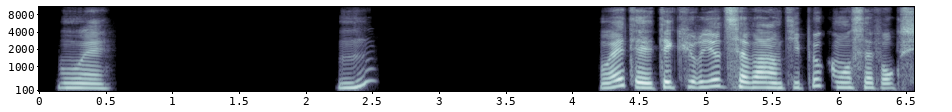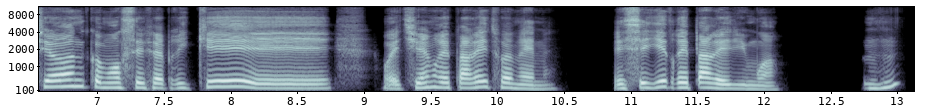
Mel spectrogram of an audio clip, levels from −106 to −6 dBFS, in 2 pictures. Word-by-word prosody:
Ouais. 180 -2 -4 1.7
Mmh 185 +3 -4
mh. 390 - -10 1.7
Ouais, 215 +9 +2
tu 205 - 0
es 185 -1 +4
tu 210 - +1
es - - -2
curieux 215 +5 -1
de 240 - -2
savoir 200 -2 +4
un 190 - +1
petit 190 +2 -7
peu 260 - -6
comment 205 -6 -5
ça 190 0 -1
fonctionne? 225 +7 +1
Comment 195 -3 0
c'est 195 0 0
fabriqué? 175 -2 +2
Et 165 - -15 0.4
ouais, - - -2
tu 150 - -2
aimes 200 +3 0
réparer 195 +2 +1
toi-même. 150 -6 -3 0.4
Essayer 190 +6 +2
de 220 - -13
réparer 195 -4 +3
du 155 -1 -6
moins. 135 -2 -7 0.6
Mmh 165 +4 -7
mh. - - -5
190 Hz, 150 wpm, -22 LUFS, 170-210 Hz, 1.7 s, es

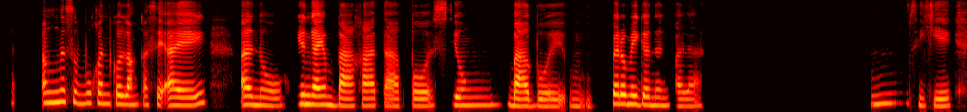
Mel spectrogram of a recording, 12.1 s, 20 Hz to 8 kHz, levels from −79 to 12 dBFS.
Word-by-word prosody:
Ah. - - -17 0.4
Ang 280 +1 +3
nasubukan 270 -3 -2
ko 245 - +3
lang 230 0 +1
kasi 225 -1 -4
ay 210 +6 +2 0.4
ano, 210 -3 +1 0.2
yun 240 -1 +5
nga 230 - +10
yung 225 -2 +2
baka, 195 0 +2
tapos 190 +1 -3
yung 215 +1 -3
baboy. 185 -3 +1
Mm. 190 -1 -10 0.2
Pero 245 -1 +6
may 235 -1 +3
ganun 210 -2 0
pala. 190 +1 -6 2.1
Hmm, 260 +3 -5
sige. 195 -5 -5
210 Hz, 110 wpm, -24 LUFS, 195-235 Hz, 2.1 s, nga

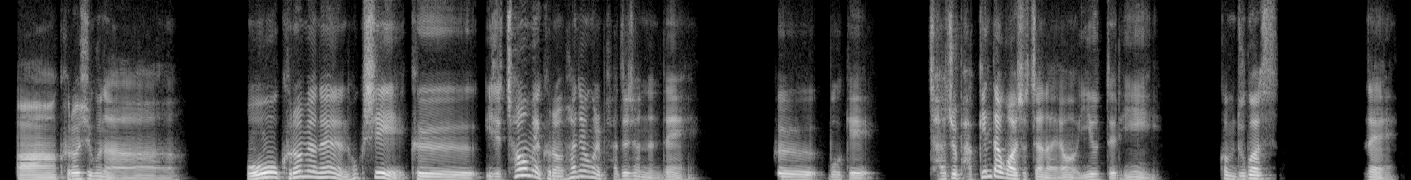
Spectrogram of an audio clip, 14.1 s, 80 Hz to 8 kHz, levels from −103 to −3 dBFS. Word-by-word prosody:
아 100 0 +2
그러시구나. 95 - -2 0.6
오, 200 +11 +8
그러면은 215 +1 +1
혹시 200 +5 +2
그 115 -6 +1
이제 125 -1 -4
처음에 270 - +2
그런 135 -6 -2
환영을 220 - -2
받으셨는데 125 - -6 0.7
그 115 -4 -1
뭐 110 - -6
이렇게 100 -2 -3 0.5
자주 135 +7 -1
바뀐다고 230 +2 +2
하셨잖아요, 105 -8 +1
이웃들이. 105 -3 -5 0.6
그럼 140 -4 -4
누가 145 +3 +3
스 150 +1 -8 0.9
네. 95 -5 -3
125 Hz, 235 characters per minute, -23 LUFS, 100-155 Hz, 0.9 s, 오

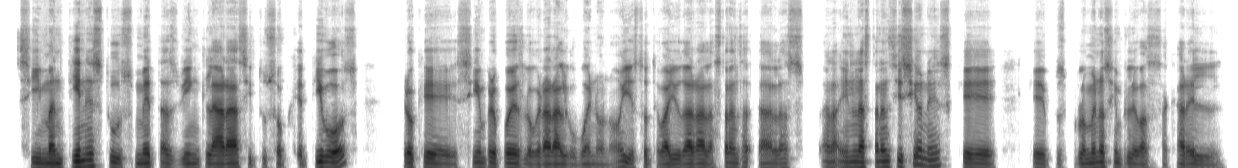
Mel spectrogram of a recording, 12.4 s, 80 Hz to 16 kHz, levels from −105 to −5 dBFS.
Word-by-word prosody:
si 105 -1 -3
mantienes 120 +8 +4
tus 100 -4 -3
metas 95 -2 0
bien 95 +1 -2
claras 95 +1 +5
y - - -10
tus - - -13
objetivos, 115 -1 +1 0.4
creo 100 0 +2
que 95 -4 0
siempre 105 -1 -1
puedes 95 -2 +3
lograr 90 0 +2
algo 90 -2 +1
bueno, 85 0 -6
¿no?, 95 +8 -8
y 115 - +2
esto - - -7
te 90 - -12
va 90 - +5
a - - +4
ayudar 90 0 +3
a 95 - +5
las 90 - -6
transac 100 -2 -2
a 90 - -2
las 95 +1 -7 0.3
en 110 0 -2
las 110 0 +4
transiciones 130 +5 -1
que 95 -3 0 0.3
que, 95 -2 -3
pues, - - -19
por 100 - -10
lo 95 - +1
menos, 105 +2 +1
siempre 100 -1 -6
le 90 - 0
vas 85 -1 -3
a - - -22
sacar 90 -1 -2
el 85 -3 -4
95 Hz, 210 wpm, -27 LUFS, 90-105 Hz, 0.4 s, claras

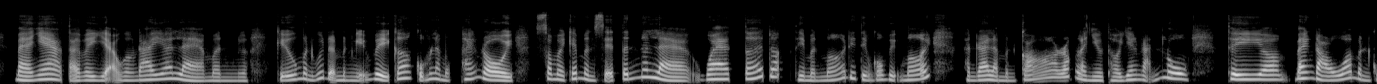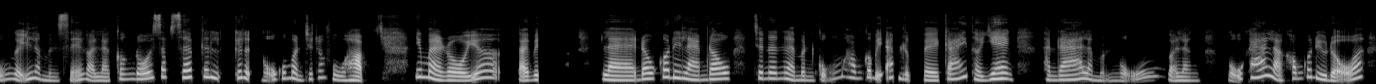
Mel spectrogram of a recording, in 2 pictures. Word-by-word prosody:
Mà 195 -2 +4
nha, 230 +2 +3
tại - - -1
vì 190 0 0
dạo 185 - +1
gần 185 0 -5
đây 215 +4 +1
á 265 +1 +1
là 185 -9 +1
mình, 170 0 -6 0.4
kiểu, 200 +5 +1
mình 255 -5 -3
quyết 280 +7 -4
định - - 0
mình 195 - -4
nghỉ 180 - -3
việc 225 -5 +3
á, 280 +2 +1
cũng - - -3
là 255 -1 -1
1 180 -4 -7
tháng 250 +6 -4
rồi, 195 - +5 0.2
xong 250 -2 -3
rồi 220 - -1
cái 260 +7 0
mình 240 -7 -3
sẽ 185 -1 -1
tính 240 - -3
á 340 - +1
là 185 - +3 0.2
qua 240 +1 +5
Tết 280 +8 +1
á, 355 -1 0 0.2
thì 205 - -2
mình 180 -1 -5
mới 205 +10 -3
đi 290 -3 -3
tìm 210 -5 -3
công 215 +1 -3
việc 200 -3 -3
mới, 220 - 0 0.3
thành 195 -2 -6
ra 205 +2 +3
là 200 -2 +1
mình 175 -2 -7
có 155 -1 -3
rất 175 +1 0
là 265 -6 +1
nhiều 185 -2 -1
thời 180 -2 -3
gian 215 +1 0
rảnh 205 +6 -6
luôn. 265 -5 +4 0.4
Thì, 230 -1 +5
ờ, 220 -1 +3
ban 280 +1 +2
đầu 210 -5 +2
á, 280 - +2
mình 250 -10 -5
cũng 240 - -6
nghĩ 240 +1 +1
là 280 - 0
mình 180 -4 -6
sẽ, 215 +5 -3
gọi 200 -7 0
là, 175 -1 -2
cân 245 +6 -6
đối 255 +3 +2
sắp 340 +1 -3
xếp 330 0 +2
cái 340 -1 0
l - - +4 0.2
cái 310 - 0
lịch 280 - +1
ngủ 185 - -2
của 275 - -2
mình 275 -7 -1
cho 245 - -6
nó 315 - -4
phù 215 -5 -2
hợp, 190 -1 +5 0.5
nhưng 345 -1 0
mà 275 -10 +5
rồi 190 -1 +4
á, 315 +4 +2 0.2
tại - - +3
vì 215 - +1 0.6
là 200 -4 +4
đâu 255 +3 +3
có 340 +5 +2
đi 310 -2 +2
làm 215 -5 +2
đâu, 250 +2 +5 0.2
cho 280 - -1
nên 270 -1 0
là 255 -4 +1
mình 195 -1 -5
cũng 265 - -7
hông 300 -5 -5
có 325 - -1
bị - - 0
áp 320 -1 -2
lực 265 - -4
về 195 -2 +3
cái 255 - 0
thời 210 -6 -1
gian, 255 +3 +4 0.3
thành 210 -2 -5
ra 210 +2 +2
á 260 - +1
là 260 - +1
mình 180 -3 -9
ngủ, 175 +1 -6
gọi - - -1
là, 180 -1 -2 0.3
ngủ - - -1
khá 325 +4 +1
là 390 - +2
không 275 0 -5
có 345 - -2
điều 255 -9 +1
độ 205 +7 +3
á, 270 +5 +3
225 Hz, 270 wpm, -21 LUFS, 190-270 Hz, 0.6 s, rồi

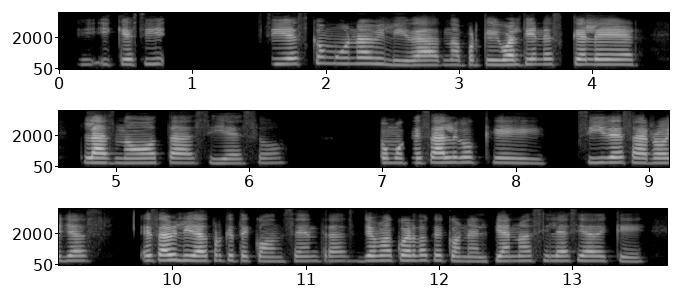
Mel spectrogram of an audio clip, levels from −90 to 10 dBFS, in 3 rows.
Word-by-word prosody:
Y 260 +1 -18
y - - -13
que 270 0 0
sí, 285 +2 -7 0.7
sí 285 0 +1
es 290 0 +2
como 325 -2 -6
una 310 0 +3
habilidad, 240 -5 0
¿no? 245 0 -7
Porque 250 0 -4
igual 255 +1 +4
tienes 275 0 0
que 275 - +3
leer 265 -1 +3 0.4
las 255 -1 +7
notas 245 0 -1
y 230 -1 -9
eso. 240 +2 -12 0.7
Como 250 0 -3
que 250 0 -6
es 255 - -13
algo 265 +1 +4
que 240 -4 -5 0.2
sí 255 0 -5
desarrollas 255 -1 +1 0.2
esa 265 +2 +6
habilidad 265 -3 +5
porque 270 -1 -6
te 250 -2 -4
concentras. 240 +1 -7
Yo 255 +2 0
me 265 - 0
acuerdo 265 0 0
que 270 0 -5
con 235 -2 -5
el 225 -1 -7
piano 245 +1 0
así 255 +1 -10
le 250 0 -2
hacía 250 0 -2
de 245 -1 -5
que 215 -3 -11
250 Hz, 190 wpm, -25 LUFS, 245-270 Hz, 0.7 s, las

